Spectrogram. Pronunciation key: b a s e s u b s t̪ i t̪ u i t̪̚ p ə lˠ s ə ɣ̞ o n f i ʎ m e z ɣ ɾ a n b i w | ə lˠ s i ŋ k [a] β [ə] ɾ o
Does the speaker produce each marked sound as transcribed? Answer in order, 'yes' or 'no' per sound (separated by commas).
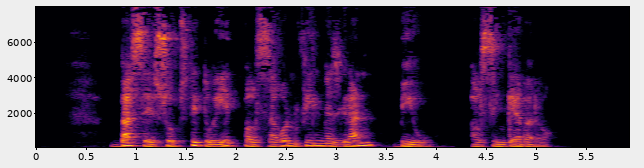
no, yes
